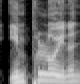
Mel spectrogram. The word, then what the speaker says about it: employee: 보통 이 이라는 전미사로 끝나는 단어의 강세는 맨 뒤에 있지만 employee는 예외입니다.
